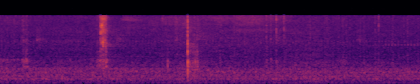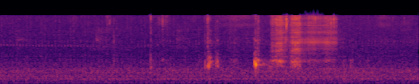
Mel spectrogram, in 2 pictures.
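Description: A few light clicks and knocks from handling plastic ice-lolly moulds and carrot pieces on a wooden chopping board, with a short cluster of clatter and rustling near the end as a stick-lid is fitted.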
